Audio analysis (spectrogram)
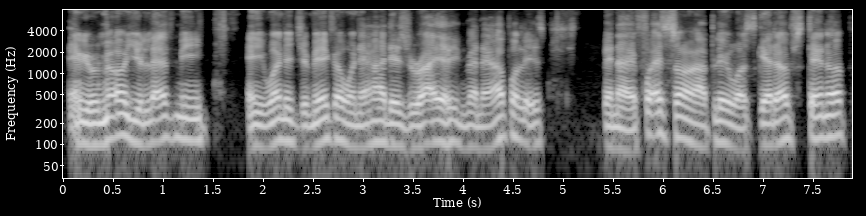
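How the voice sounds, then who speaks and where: A man from Liberia, an animated storyteller who laughs easily, speaking as an interview guest. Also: dry recording. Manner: animated storyteller with big swings in pitch, quick to laugh. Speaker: guest, immigrant services business owner. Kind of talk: conversational interview.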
